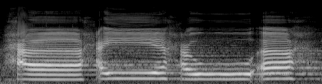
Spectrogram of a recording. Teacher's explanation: Haun ini merupakan ha kecil. Dia keluarnya dari tenggorokan bagian tengah. Ha hi ha. Jadi biasa juga dikenal dengan ha pedas karena ada keluar suara kepedasan dari kerongkongan.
